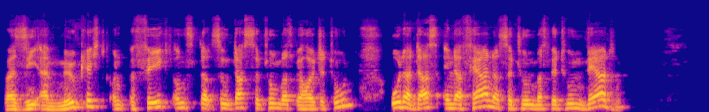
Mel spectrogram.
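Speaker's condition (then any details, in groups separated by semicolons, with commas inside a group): Cleft lip and palate, cleft lip, jaw and palate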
